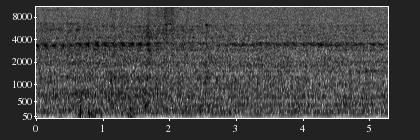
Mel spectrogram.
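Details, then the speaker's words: Vintage 1991 window air conditioner on lowest fan setting: only a soft even hum and faint airflow, no rattles or whine, almost inaudible; normal fan on low. "almost can't hear it listen it sounds awesome okay back to hi this thing works perfectly from 1991 perfect pure perfect"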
